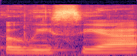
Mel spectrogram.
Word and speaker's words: O'Licia: so my name is alicia a really cool way i hope people remember how to pronounce my name if you know spanish at all it rhymes with policia i work for police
